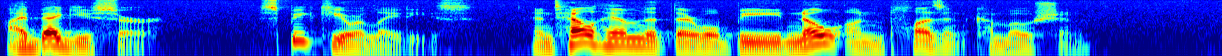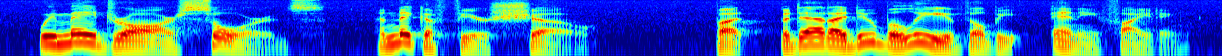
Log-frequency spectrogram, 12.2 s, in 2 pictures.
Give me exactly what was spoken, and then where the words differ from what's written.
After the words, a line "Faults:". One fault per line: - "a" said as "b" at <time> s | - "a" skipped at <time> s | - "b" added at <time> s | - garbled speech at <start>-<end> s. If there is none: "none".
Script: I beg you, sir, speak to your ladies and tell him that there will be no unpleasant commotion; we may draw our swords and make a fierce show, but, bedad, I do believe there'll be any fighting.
I beg you, sir, speak to your ladies and tell him that there will be no unpleasant commotion; we may draw our swords and make a fierce show, but, bedad, I do believe there'll be any fighting.
Faults:
none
